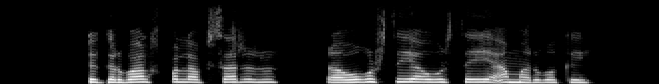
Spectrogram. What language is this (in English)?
Pashto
